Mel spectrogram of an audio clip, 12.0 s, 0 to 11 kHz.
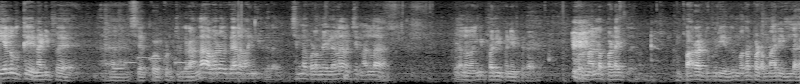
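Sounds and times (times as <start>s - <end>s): man speaking: 0.0s - 5.9s
two-note electronic chime: 1.9s - 3.2s.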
